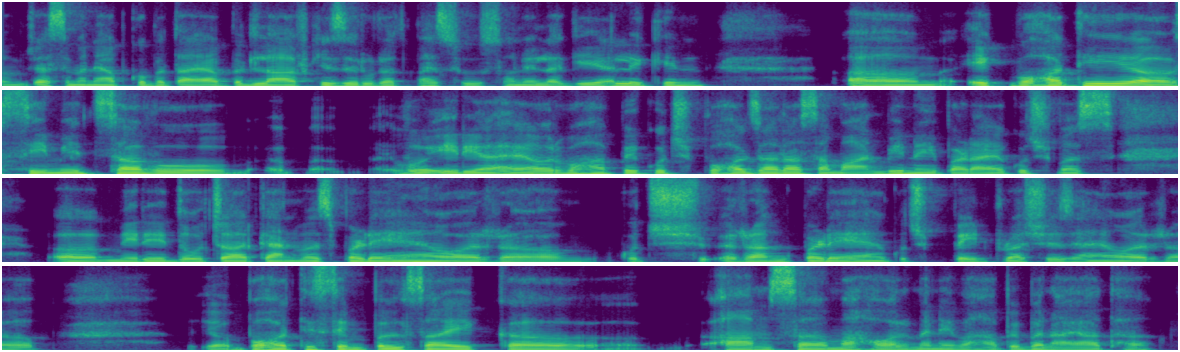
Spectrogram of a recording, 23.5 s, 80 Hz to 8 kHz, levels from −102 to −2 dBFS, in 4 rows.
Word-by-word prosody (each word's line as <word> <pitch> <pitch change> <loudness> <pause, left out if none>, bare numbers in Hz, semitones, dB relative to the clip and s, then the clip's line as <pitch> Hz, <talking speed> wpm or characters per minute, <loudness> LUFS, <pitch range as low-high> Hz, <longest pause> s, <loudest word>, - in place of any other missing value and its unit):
जैसे 115 +2 +1
मैंने 120 0 -1
आपको 120 +1 -3
बताया, 110 -2 0
बदलाव 115 -1 +2
की 130 - +1
ज़रूरत 115 -2 -2
महसूस 115 0 -4
होने 110 0 -3
लगी 110 +3 -2
है। 140 - 0
लेकिन 150 -2 -1 0.8
अ, - - +4 0.6
एक 135 0 +3
बहुत 140 +5 +3
ही 170 0 +7
अ, 125 -7 +6
सीमित-सा 130 +5 +3
वो 125 -1 +2 0.5
अ, - - -9
ब - - -17
अ, - - -19 0.3
वो 125 +1 +2
एरिया 120 +2 +2
है 120 +4 +2
और 165 - +2
वहाँ 135 -1 +1
पे 145 - +2
कुछ 140 0 -4
बहुत 135 +3 +2
ज़्यादा 140 +1 +4
सामान 110 -2 -2
भी 130 +2 +2
नहीं 125 -2 0
पड़ा 110 -1 -1
है। 120 +3 0
कुछ 140 0 -5
बस 120 0 +1 0.6
अ, 110 0 +3
मेरे 115 +1 -2
2-4 110 +2 +1
कैनवास 110 0 0
पड़े 115 -1 +2
हैं 130 +2 +1
और 115 -4 -1
अ, 100 -2 -4
कुछ - - -1
रंग 110 0 -1
पड़े 115 -2 +2
हैं, 120 +1 -2
कुछ - - -5 0.2
पेंट 110 -1 -2
ब्रशेस 115 -1 -3
हैं 115 +4 -4
और 115 -4 -3
अ, 105 -1 -4 0.9
य 120 - -1
बहुत 130 +4 +3
ही 135 - +4
सिंपल-सा 120 -1 +2
एक 115 0 -1
अ, 110 +1 -3
आम-सा 110 +1 +2
माहौल 110 -1 -1
मैंने 110 0 -4
वहाँ 105 0 -6
पे - - 0
बनाया 105 0 -2
था। - - -10
115 Hz, 175 wpm, -23 LUFS, 110-125 Hz, 0.9 s, ही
